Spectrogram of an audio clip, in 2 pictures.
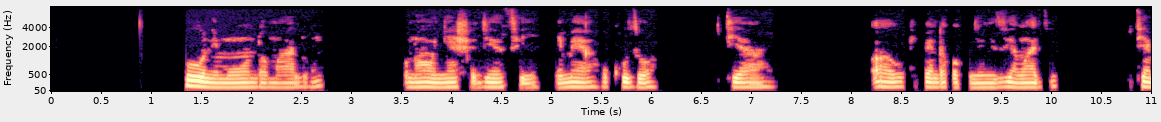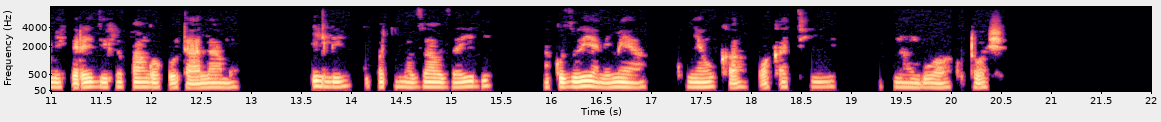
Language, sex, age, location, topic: Swahili, male, 18-24, Nairobi, agriculture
